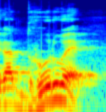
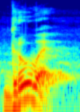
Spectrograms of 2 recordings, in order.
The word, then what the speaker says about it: ध्रुव: विद्यार्थियों ध्रुव ये ूर्वलम उच्चारण सुनिए धुव ना सही क्या है ध्रुव ध्रुव है पेट की आग पेट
